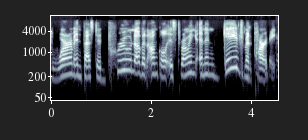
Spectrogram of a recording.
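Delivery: normal talking voice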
